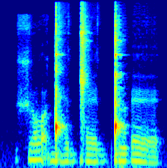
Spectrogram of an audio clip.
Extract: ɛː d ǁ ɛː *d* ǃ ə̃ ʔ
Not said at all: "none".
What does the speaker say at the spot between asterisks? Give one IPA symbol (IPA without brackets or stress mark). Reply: d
